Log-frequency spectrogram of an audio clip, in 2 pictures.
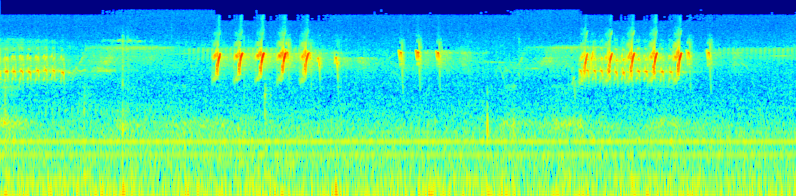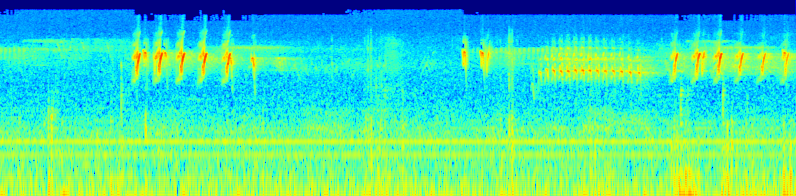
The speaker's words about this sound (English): Here comes one of the wild birds. Here comes another one. Two wild birds here now. They were just chittering in flight. And they're perched in the approach perch. It looks like a male-female pair.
